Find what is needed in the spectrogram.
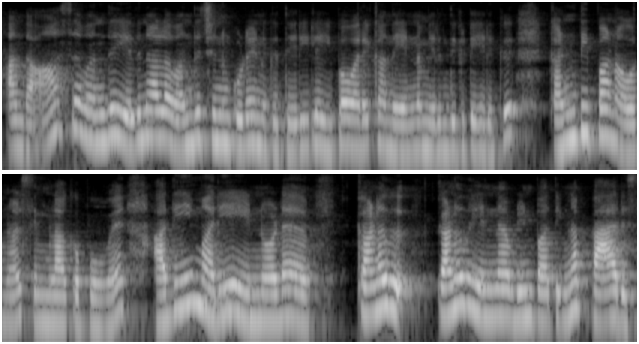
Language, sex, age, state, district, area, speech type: Tamil, female, 30-45, Tamil Nadu, Sivaganga, rural, spontaneous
